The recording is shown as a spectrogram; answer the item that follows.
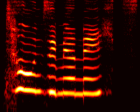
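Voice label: dont hurt, female; XBOX; civ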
